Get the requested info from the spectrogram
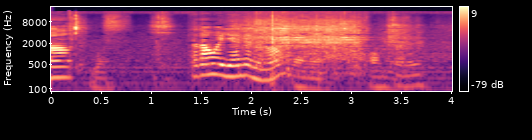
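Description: A woman speaks a short phrase. About two seconds in there is a second of scraping and rustling as a tray of glass tumblers is slid off the table.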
